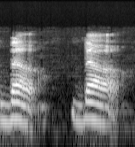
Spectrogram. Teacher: we can feel that the vocal folds are closed but that there is a vibration because of this closeness of the folds there's a vibration the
